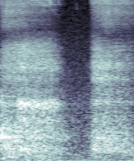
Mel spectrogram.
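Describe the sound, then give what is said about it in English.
A deep breath is drawn in as a long, loud, airy rush of breath noise. It fades briefly, then another full breath follows. No talking is heard. “Take a big, deep breath.”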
